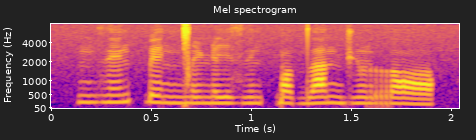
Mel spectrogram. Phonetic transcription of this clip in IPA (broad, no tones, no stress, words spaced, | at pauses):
nzẽk͡pe ŋ͡ǀĩɳizĩ k͡pɔd̪and͡ʒũ rɔ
